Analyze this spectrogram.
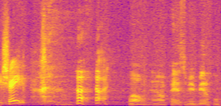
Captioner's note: laughing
